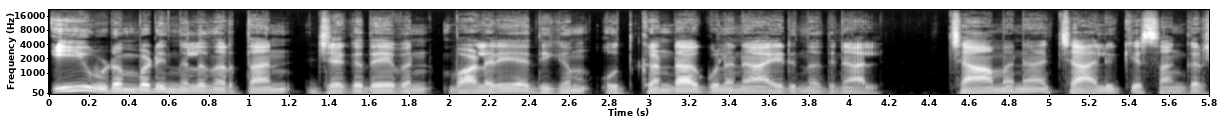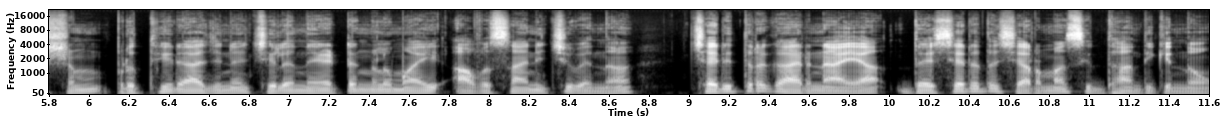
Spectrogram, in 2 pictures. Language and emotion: Malayalam, neutral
